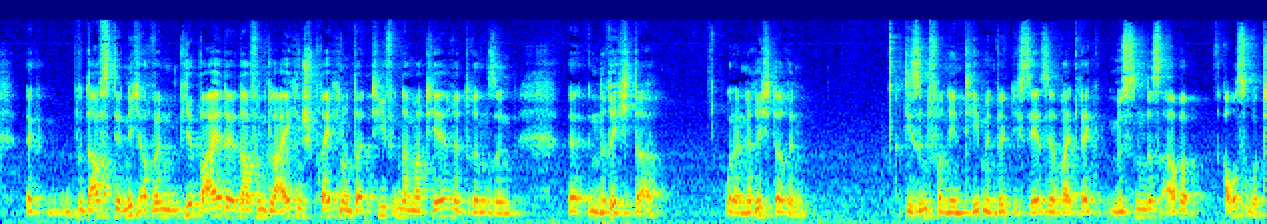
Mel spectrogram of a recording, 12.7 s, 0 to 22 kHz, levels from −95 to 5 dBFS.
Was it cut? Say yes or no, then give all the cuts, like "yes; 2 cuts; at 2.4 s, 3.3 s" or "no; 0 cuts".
no; 0 cuts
